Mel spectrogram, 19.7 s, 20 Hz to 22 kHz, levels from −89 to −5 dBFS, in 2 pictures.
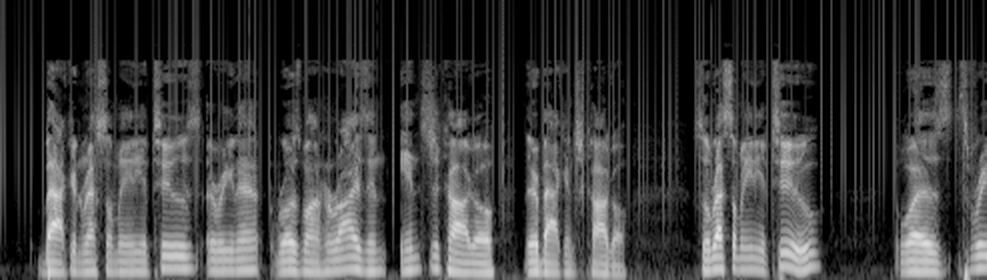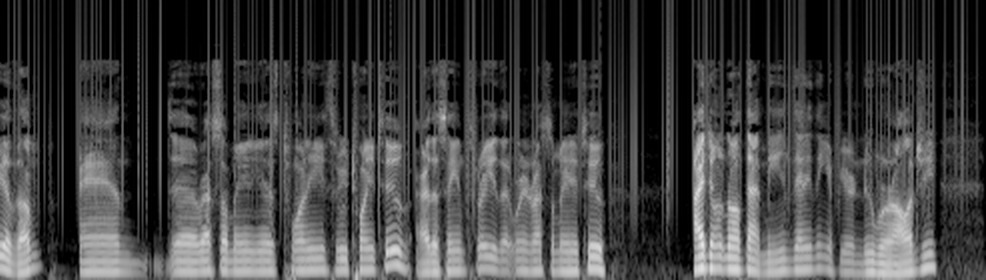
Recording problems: garbled, watery; slightly; nothing above 8.5 kHz
crackle, like an old record; faint; 20 dB below the speech

